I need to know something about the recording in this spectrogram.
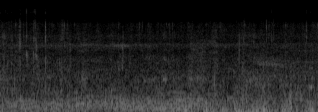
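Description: Busy city-square ambience: a steady low rumble of traffic and wind on the microphone, with faint voices of passers-by.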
